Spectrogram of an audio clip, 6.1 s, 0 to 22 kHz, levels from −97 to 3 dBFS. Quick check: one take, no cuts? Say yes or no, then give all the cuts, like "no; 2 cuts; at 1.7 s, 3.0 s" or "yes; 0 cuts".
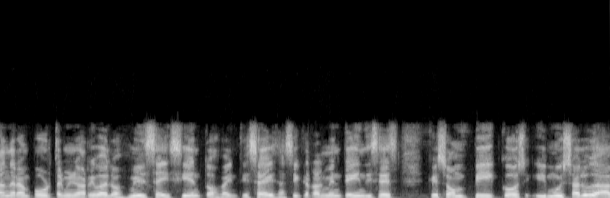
no; 1 cut; at 3.3 s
